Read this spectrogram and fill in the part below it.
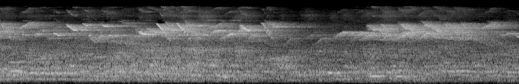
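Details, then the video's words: Captive rusty-collared seedeater, a novice competition singer, in a loud continuous song of fast sweet chirps and twittering trills at a steady high pitch, with faint voices in the background. "Coleiro dengoso."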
